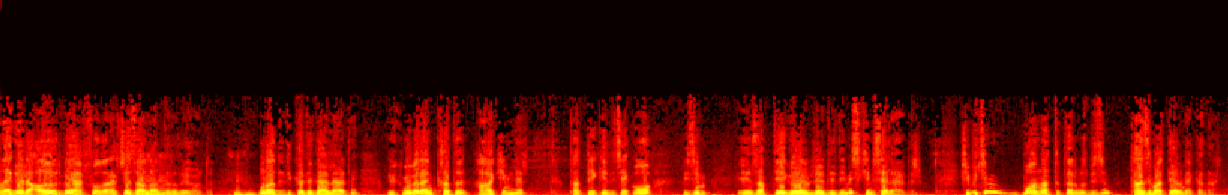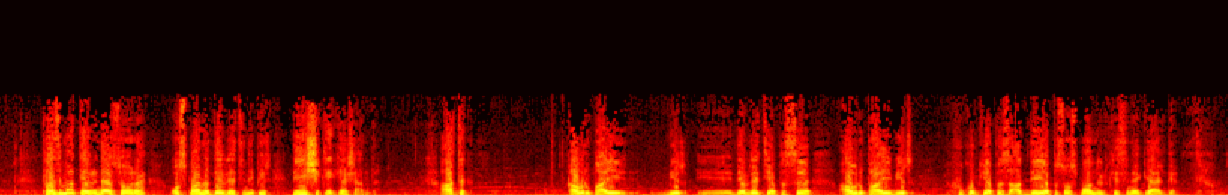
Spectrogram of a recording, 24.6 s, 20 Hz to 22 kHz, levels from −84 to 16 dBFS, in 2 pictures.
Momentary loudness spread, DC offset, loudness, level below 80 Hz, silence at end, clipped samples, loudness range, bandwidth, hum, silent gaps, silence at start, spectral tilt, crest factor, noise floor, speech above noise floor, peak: 13 LU; under 0.1%; -13 LUFS; -36 dBFS; 0.05 s; under 0.1%; 4 LU; 11.5 kHz; none; none; 0 s; -6 dB/octave; 12 dB; -35 dBFS; 22 dB; 0 dBFS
